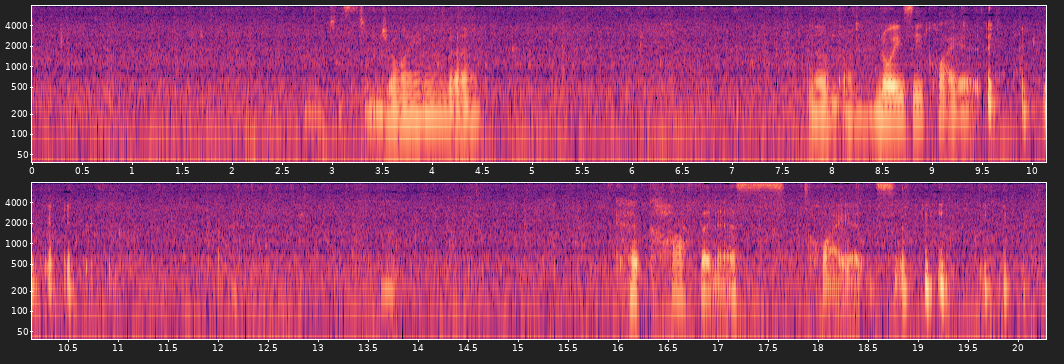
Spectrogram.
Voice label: Rainy Porch Ramble, rain sounds, bird sounds, relaxation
